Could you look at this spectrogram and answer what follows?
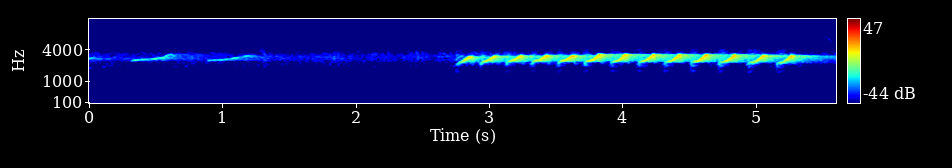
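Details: Eurasian nuthatch, 2018: two faint rising whistles, a short lull, then a fast ringing series of about fifteen rising whistled notes at roughly six per second, even and slightly accelerating.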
